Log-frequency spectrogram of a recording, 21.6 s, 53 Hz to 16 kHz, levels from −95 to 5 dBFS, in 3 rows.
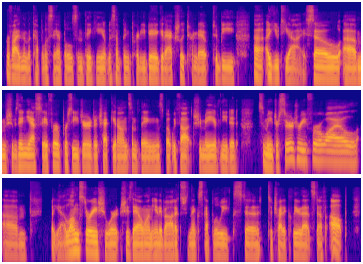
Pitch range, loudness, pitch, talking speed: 90-100 Hz, -20 LUFS, 95 Hz, 205 wpm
